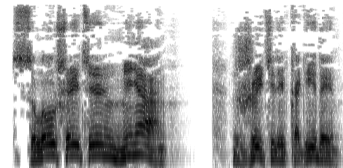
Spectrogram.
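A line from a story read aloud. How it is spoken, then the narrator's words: Loud proclamation. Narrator (Russian): громко провозгласил Урфин Джюс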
